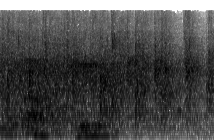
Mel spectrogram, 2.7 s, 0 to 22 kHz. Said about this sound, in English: And welcome to Plumbing the Death Star Get Posh, live in Manchester, night 2. They clapped me.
